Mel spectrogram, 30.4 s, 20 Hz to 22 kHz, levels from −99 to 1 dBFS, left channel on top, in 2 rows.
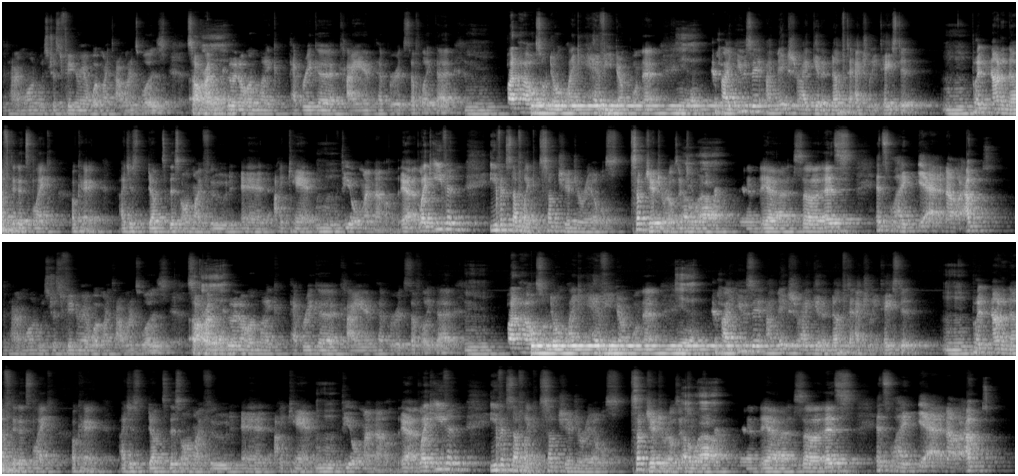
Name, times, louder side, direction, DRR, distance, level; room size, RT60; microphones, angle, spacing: voice 1, 0.0-4.0 4.3-6.7 7.6-10.1 10.6-13.6 14.6-15.8 16.3-16.6 17.0-19.8 20.3-25.7 26.3-29.8, left 1 dB, 30° left, 1 dB, 1.6 m, -30 dB
voice 2, 2.8-3.4 6.9-7.3 10.1-10.4 14.1-14.5 19.9-20.2 25.4-26.0, right 2 dB, 70° right, 1 dB, 2.1 m, -30 dB
sound 1, 7.9-13.3 13.6-13.9, right 5 dB, 50° right, 0.4 m, -24 dB
9.3 x 4.4 x 6.6 m, 1.0 s
head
